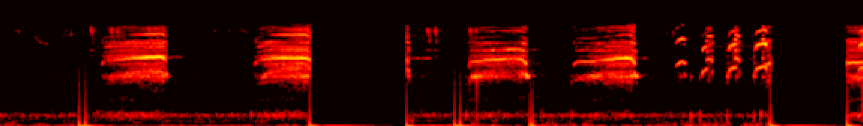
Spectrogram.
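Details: On the misty Loch Arkaig nest a female osprey waits for fish, giving drawn-out harsh squealing calls followed by a short run of quick rising chirps.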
